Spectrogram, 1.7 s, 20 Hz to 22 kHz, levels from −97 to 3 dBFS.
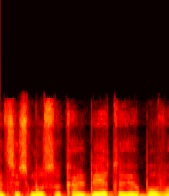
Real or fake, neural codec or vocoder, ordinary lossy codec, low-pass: fake; vocoder, 44.1 kHz, 128 mel bands, Pupu-Vocoder; Opus, 24 kbps; 10.8 kHz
